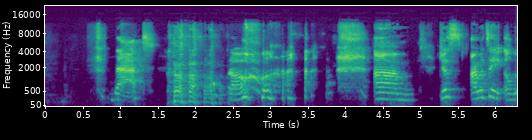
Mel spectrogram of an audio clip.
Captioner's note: laughing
